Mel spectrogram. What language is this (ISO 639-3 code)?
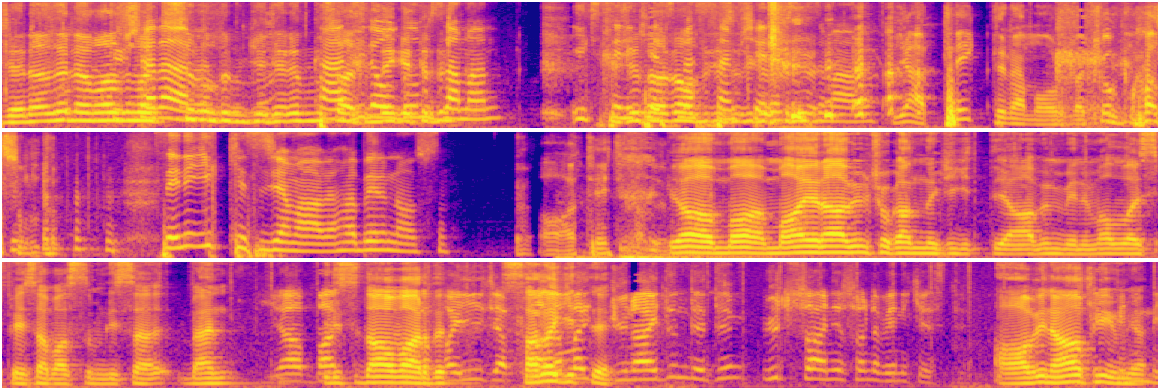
tur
